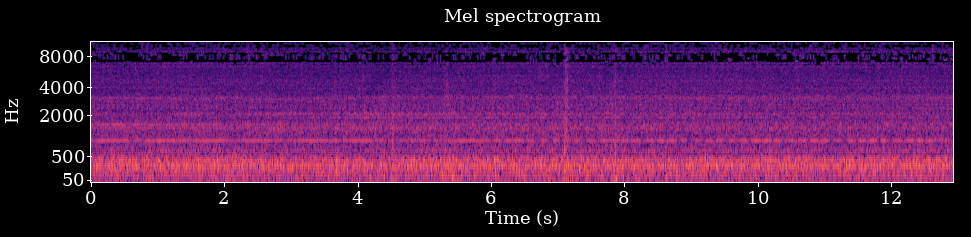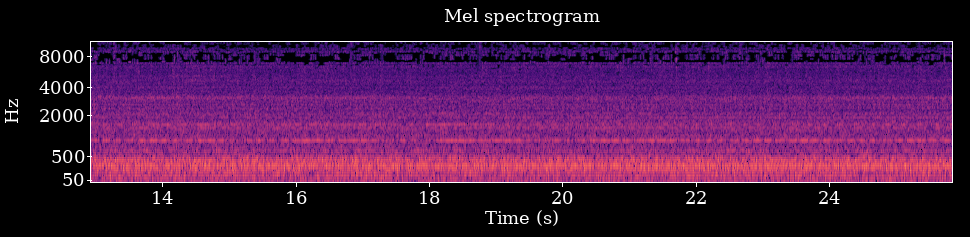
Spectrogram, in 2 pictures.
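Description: ALLES ALCK6163X1500 CNC lathe machining under flood coolant: the spindle and chuck run steadily with the coolant spraying. It makes a constant mechanical hum with a fixed whine that does not change.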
